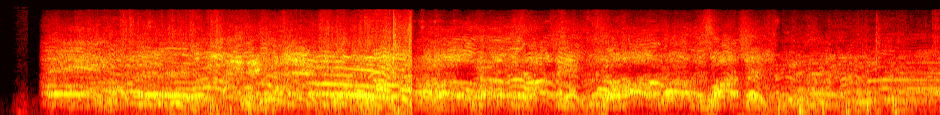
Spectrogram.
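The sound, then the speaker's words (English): A large crowd shouts and yells continuously at an anti-Kinder Morgan protest on Burnaby Mountain, filmed by the Sun News Network. Many overlapping voices form a loud, dense roar that stays steady for the whole stretch with no clear individual words. “Here's a clip we filmed back at the Sun News Network at one of the anti-Kinder Morgan riots, where Suzuki attended on Burnaby Mountain to cheer them on.”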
